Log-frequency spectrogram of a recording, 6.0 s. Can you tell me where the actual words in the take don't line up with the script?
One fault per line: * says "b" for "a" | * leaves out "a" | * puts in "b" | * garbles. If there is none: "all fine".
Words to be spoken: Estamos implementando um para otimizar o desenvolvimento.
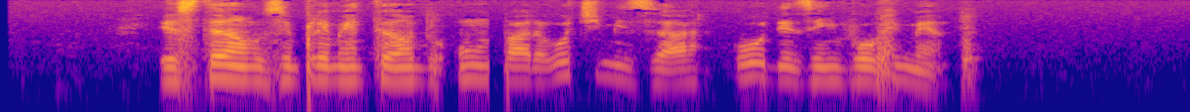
all fine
